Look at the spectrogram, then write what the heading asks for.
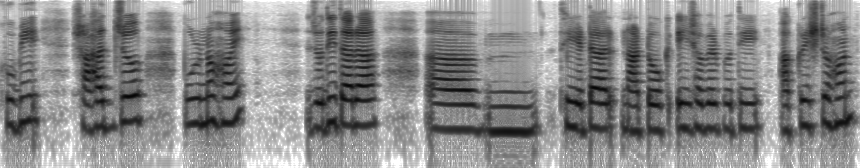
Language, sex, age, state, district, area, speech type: Bengali, female, 18-30, West Bengal, North 24 Parganas, rural, spontaneous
